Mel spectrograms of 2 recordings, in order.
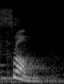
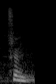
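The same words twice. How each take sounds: First: The vowel is full and clearly pronounced. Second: The vowel is reduced and quickly pronounced. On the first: It ends a question. "at the end of a question, you would pronounce it properly" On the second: It sits inside a sentence.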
